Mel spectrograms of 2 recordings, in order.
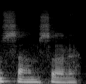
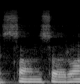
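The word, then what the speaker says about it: संसार: تولد مرگ باز تولد داره به این میگیم سمساره به این چرخه تولد مرگ مرگ مرگ باز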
